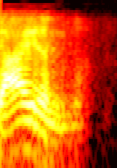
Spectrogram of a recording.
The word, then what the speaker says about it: ayin: And we are taught in America that the ayin has no sound, just like the aleph. And just like the hey, when it's at the end of the word, is not pronounced. The ayin has no sound. But again, it's not quite true. It's a difficult sound to make, because it's at the back of the throat.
